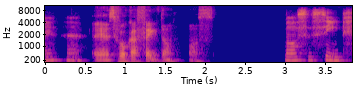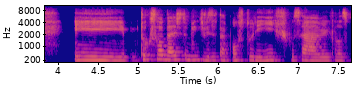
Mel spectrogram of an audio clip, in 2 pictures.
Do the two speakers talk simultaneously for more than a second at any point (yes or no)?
no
